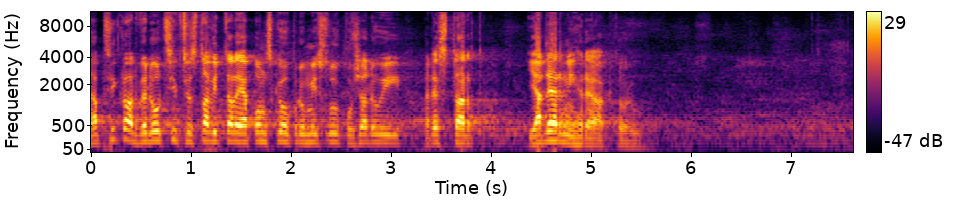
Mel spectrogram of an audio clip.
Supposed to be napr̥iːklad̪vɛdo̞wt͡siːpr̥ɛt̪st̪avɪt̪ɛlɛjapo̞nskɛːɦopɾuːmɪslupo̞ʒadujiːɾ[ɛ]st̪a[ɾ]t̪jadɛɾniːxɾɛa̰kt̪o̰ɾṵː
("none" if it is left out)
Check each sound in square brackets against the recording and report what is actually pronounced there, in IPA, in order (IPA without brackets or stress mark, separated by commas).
ɛ, ɾ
